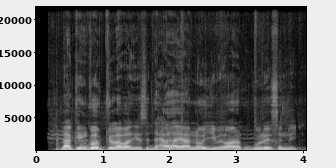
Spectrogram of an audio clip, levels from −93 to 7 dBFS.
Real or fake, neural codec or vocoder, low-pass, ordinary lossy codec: real; none; none; none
